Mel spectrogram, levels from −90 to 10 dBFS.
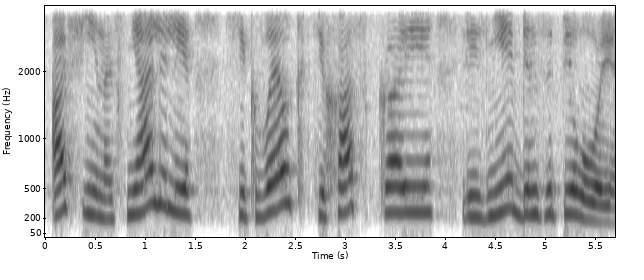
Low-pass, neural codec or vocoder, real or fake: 3.6 kHz; vocoder, 22.05 kHz, 80 mel bands, WaveNeXt; fake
